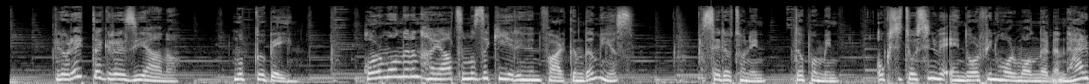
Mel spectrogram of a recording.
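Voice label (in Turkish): kitap, kitap seslendirme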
